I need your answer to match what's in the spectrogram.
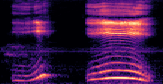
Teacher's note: দ্বিতীয় ইটা একটু টেনে বলতে হবে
